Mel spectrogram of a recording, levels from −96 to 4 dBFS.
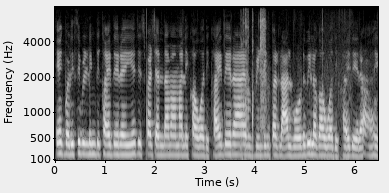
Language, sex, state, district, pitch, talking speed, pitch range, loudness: Hindi, female, Bihar, Vaishali, 185 Hz, 270 wpm, 175-195 Hz, -14 LUFS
